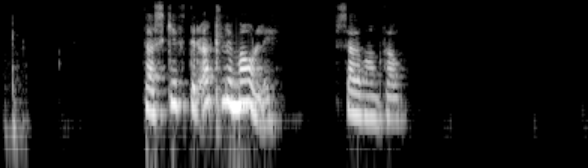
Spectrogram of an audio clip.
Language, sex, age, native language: Icelandic, female, 40-49, Icelandic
